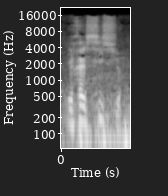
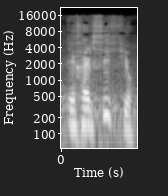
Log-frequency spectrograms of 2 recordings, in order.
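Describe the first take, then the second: First: The c is said like a plain s. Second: The c is said like th, tongue out. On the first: This is how it is said in Mexico. "Toujours se, comme un S" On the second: This is how it is said in Spain. "En Espagne, on montre la langue"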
